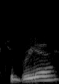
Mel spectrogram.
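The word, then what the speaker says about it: Kibria: My name is Imtiaz Kabria. That's spelled I, M as in Mary, T-I-A-Z, last name K-I-B as in boy, R-I-A.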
